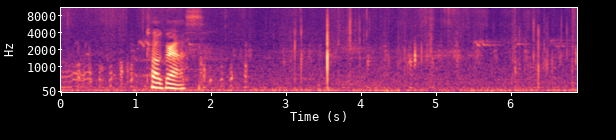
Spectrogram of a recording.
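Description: Chickens in a yard let out one short burst of clucking, close and clear, against a quiet outdoor background with a faint tap or step afterward.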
